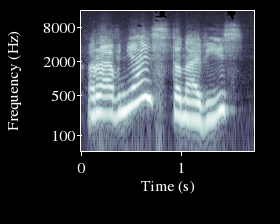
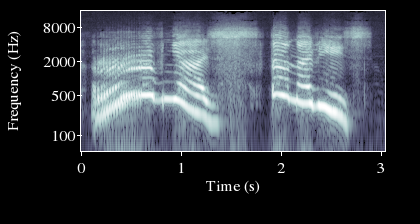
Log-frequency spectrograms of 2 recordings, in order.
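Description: First: Gentle coaxing command. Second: Loud, harsh drill-sergeant bark; rough barked command. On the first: Shown as a demonstration. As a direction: coax it kindly. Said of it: "ласковым, почти просительным голосом". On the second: Retold or imitated. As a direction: bark it like a gym teacher. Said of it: "Он очень грубо кричит, вот так".

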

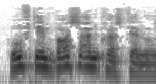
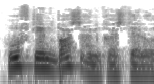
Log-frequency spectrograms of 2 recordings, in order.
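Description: First: Loud, blaring order over the shoulder. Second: Loud shouted demand; shouting. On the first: Drunk MacDonald blares at Costello, loud and blaring. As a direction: bellow it at him. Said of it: "sagte er mit schmetternder Stimme". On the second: MacDonald shouts at Costello to call the boss. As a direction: yell the order at him. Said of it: "schrie MacDonald". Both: A narrator's reading.

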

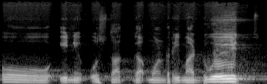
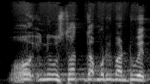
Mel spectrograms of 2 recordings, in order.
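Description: First: Said in the usual way. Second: Higher, impressed gushing; admiring onlooker. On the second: Retold or imitated. People admiring the ustadz who refuses money, impressed. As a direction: marvel at the pious ustadz. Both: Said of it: "pengen disebut-sebut".

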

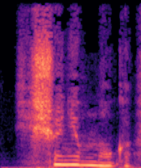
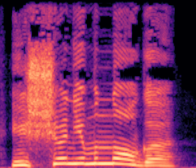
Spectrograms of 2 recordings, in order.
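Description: First: Hushed, softer urging; soft encouragement. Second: Loud, high encouraging call; raised voice urging them on. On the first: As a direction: coax them on quietly. Same encouragement repeated, much softer. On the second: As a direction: call down to climbers below. Calling encouragement from above. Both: A narrator's reading.

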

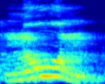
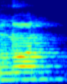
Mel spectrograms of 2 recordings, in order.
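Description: First: نون with the u held long, slow; right نون, long vowel. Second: نون with a short vowel; clipped wrong نون. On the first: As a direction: stretch نون fully, with a light laugh. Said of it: "وإنما يقول نون". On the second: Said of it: "لا يقول نون". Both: Shown as a demonstration.

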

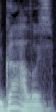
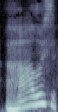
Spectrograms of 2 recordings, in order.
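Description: First: Галузь said with a hard g; wrong hard g. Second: Галузь with a breathy h sound; галузь з м'яким г; soft h. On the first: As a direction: say «галузь» wrongly with a stop g, low and flat. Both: Shown as a demonstration. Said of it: "дехто вимовляє як".

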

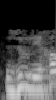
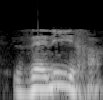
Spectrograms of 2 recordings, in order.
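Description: First: زليخة pronounced "Zulikha", first vowel "u"; rounded "zu" starting زليخة; common damma pronunciation. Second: زليخة pronounced "Zalikha", first vowel "a"; fatha on the zay. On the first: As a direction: say زليخة as zu-LEE-kha. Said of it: "وإن كان المشهور على الألسن". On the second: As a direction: open "za" starting زليخة. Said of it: "بفتح الزاي". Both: Shown as a demonstration.

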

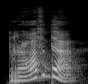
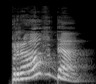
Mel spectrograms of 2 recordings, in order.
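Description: First: Softly asked, falling question; mild surprise. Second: Higher, eager repeated question; excited disbelief. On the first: Raina hears her sister fried her favourite chebureki, mild surprise. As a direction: ask it softly, in quiet disbelief. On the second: Raina asks again about her favourite chebureki, excited disbelief. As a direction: ask it brightly, lifting the pitch. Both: A narrator's reading.

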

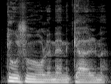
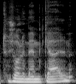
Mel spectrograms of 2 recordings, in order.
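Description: First: Slow, held-in rage under the words; rumbling fury. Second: Said in the usual way. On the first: A narrator's reading. Sholmes throwing Wilson's words back, slow rumbling anger. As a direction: let the anger rumble beneath, slowly. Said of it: "un accent où grondait la plus effroyable colère".

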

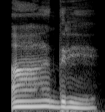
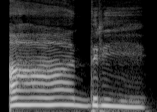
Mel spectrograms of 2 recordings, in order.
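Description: First: Tender mother's call. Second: Put-on high child's call from afar; a little sister calling his name; Joanna calling. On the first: Acted. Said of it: "Голос мамы. Добрый, родной голос". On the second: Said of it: "Голос Жоанны".

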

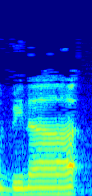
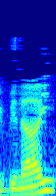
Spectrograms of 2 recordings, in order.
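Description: First: "بناء" said slowly with a final hamza, bi-naa'; "بناء" drawn out, ending on a glottal stop; actual form. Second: "بناي" said with a final y glide, bi-naay; "بناي" pronounced as the original form ending in -y, no hamza; underlying form. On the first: Teacher giving students the real form, slow "بناء" ending in a glottal stop. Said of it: "نقول بناء". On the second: Teacher showing students the original form, said "بناي" ending in y. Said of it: "فنقول في بناي". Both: Shown as a demonstration.

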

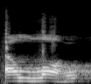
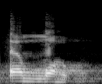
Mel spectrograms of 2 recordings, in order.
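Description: First: الله with heavy lam and open a; correct Allah. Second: الله with the a slanted toward e; wrong Allah. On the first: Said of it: "نعم، وليس الله". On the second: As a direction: say الله with thinned vowel. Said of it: "خطأ هذا". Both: Shown as a demonstration.

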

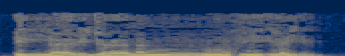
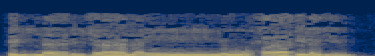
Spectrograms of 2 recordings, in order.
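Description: First: نوحي with nun, nuuhii; نوحي begins with n, nuuhii; standard reading. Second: يوحى with ya, yuuhaa; يوحى as yuuhaa, passive form; Qalun reading. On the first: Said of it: "بياء بدل النون". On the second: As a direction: start يوحى with y, end on long aa. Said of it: "فتصير". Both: Shown as a demonstration.

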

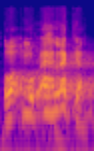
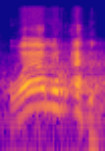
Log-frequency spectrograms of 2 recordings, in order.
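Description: First: "وأمر أهلك" with a glottal stop after wa; hamza sounded. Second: "وأمر أهلك" opening on a long waa, no glottal stop; hamza turned to alif. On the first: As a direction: cut the wa of "وأمر" on a still hamza. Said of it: "هنقول". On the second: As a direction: stretch "وأمر" as waa-mur, louder. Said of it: "مش كده؟". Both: Shown as a demonstration.

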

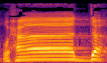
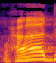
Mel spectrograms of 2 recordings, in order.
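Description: First: أحاج very slow and higher, ending "-ja"; أحاج as "uhaaaajja"; fatha for jazm. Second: أحاج ending in "u", as "uhaajju"; أحاج with doubled jim and damma; raf' with damma. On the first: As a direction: draw out the "aa", then end أحاج on a clear "a". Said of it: "بالفتح على أنه مجزوم". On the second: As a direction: stretch the "aa", then end أحاج on "-ju". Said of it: "بالرفع". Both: Shown as a demonstration.

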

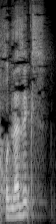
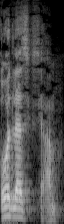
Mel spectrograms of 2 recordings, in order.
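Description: First: A mock-incredulous «خد لازكس» with the voice rising on «لازكس»; mocking quote. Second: Said in the usual way. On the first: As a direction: quote the advice as if it were absurd, ending in a question. (اقتباس ساخر بنبرة استنكار) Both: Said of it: "مش عارف اقول لك".

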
